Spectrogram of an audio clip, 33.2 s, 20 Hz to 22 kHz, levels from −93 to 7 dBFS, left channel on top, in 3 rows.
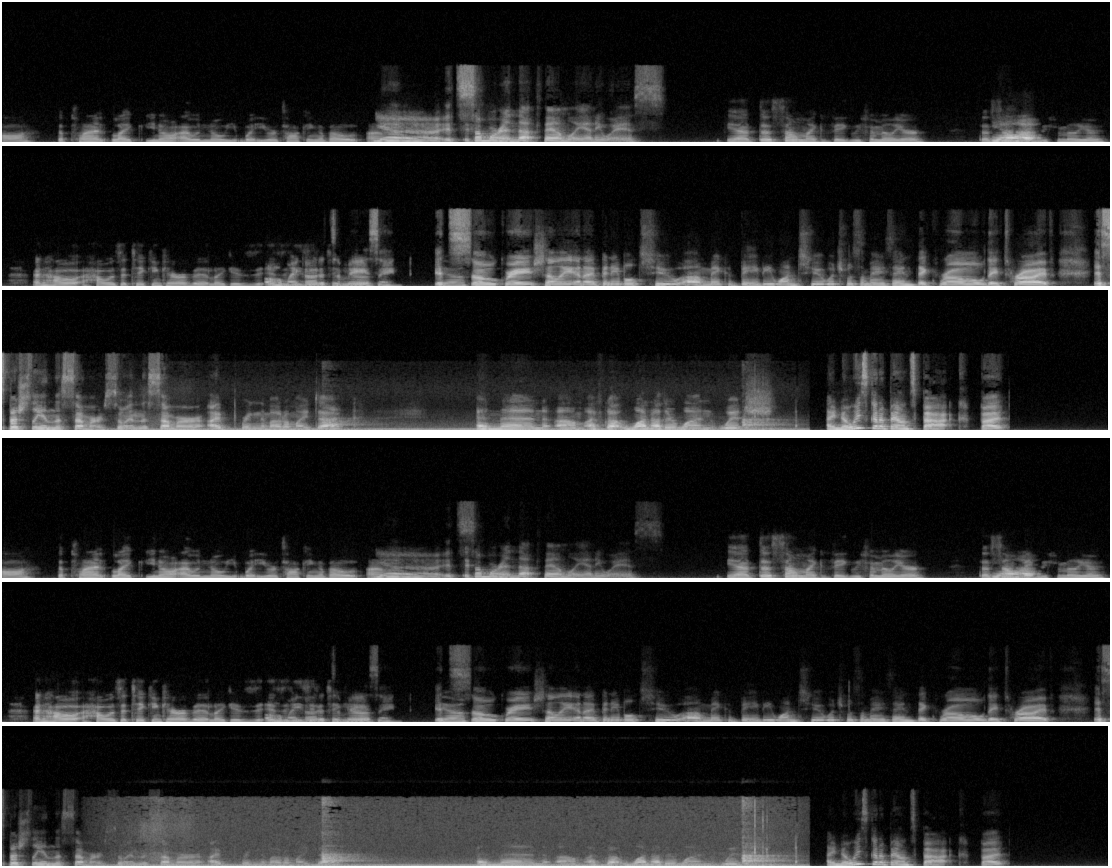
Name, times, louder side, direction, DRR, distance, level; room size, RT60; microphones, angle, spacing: voice 1, 0.0-4.0 4.6-4.7 7.3-9.2 9.8-14.8 15.4-15.8, right 2 dB, 15° right, 0.6 m, -30 dB
voice 2, 3.7-6.4 9.9-10.4 13.7-15.1 15.4-25.6 26.9-29.9 30.4-32.2, left 6 dB, 45° left, 0.4 m, -24 dB
sound 1, 23.0-30.3, right 4 dB, 60° right, 0.5 m, -30 dB
head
